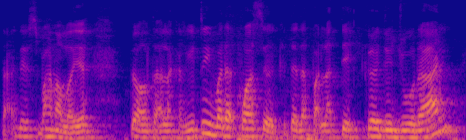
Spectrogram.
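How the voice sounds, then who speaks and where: A man's voice: a little high, fast, slight background noise. An older man with a Malaysian Malay accent, giving an informal religious lecture and asking his listeners questions. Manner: conversational, asks listeners questions, mixes in English. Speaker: religious teacher. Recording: dull lo-fi lecture recording.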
